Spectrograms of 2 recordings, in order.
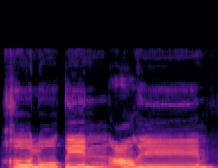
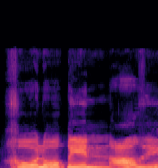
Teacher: tanwin bertemu dengan ain, jelas terang, tidak boleh sentak, tidak boleh dengung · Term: izhar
